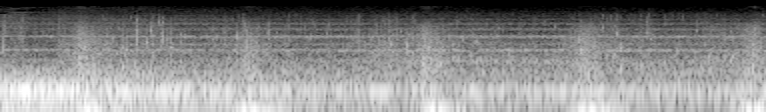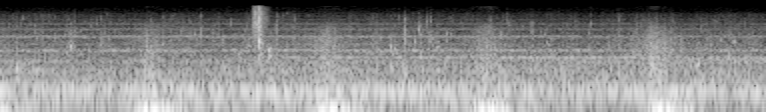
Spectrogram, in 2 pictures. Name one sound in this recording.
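Water splashes in a steady rhythm as a swimmer strokes through it.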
